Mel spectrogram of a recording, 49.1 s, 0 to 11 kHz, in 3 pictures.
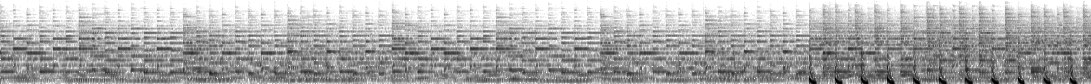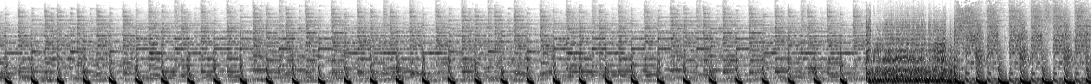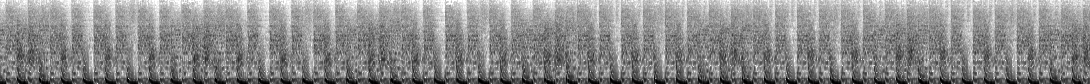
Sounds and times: Techno: 12.2s - 49.0s.

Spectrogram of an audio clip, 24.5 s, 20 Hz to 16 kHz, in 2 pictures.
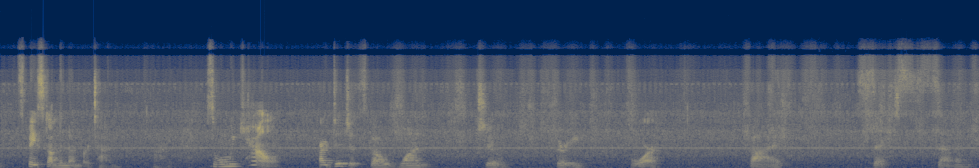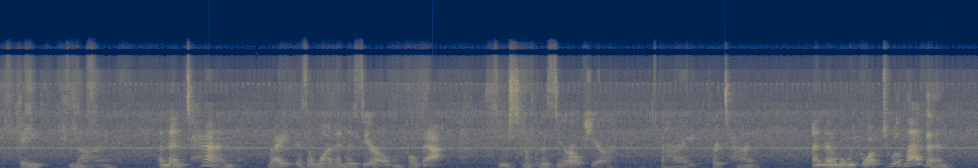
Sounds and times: Speech: 0.2s - 5.4s, 6.0s - 8.3s, 9.4s - 9.9s, 10.8s - 17.8s, 18.4s - 21.8s, 22.4s - 24.2s
Writing: 4.6s - 8.2s, 9.3s - 13.8s, 18.3s - 19.1s.

